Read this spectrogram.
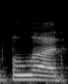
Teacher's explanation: that's a schwa sound made with a double o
